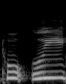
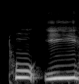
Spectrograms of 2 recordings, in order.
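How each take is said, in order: First: The last vowel is the glide 'ui'. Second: The last vowel is a plain 'i'. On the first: "토의 해도 되고요" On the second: "토이 해도 된답니다"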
